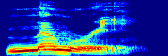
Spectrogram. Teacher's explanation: say memory you hear that it's a very subtle sound and the O there isn't stressed it's more of an uh than anything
